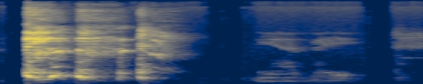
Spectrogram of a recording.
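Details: Simulated nursing demonstration of effective cough with deep breathing and chest physiotherapy, adult female patient: breaths held two seconds, then three strong, forceful coughs in quick succession and quieter breathy sounds, clearing phlegm for a lab sputum sample.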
